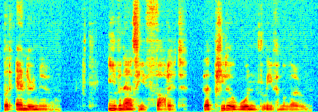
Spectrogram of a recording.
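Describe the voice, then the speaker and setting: A man's voice: fairly low pitch, slow, vocal fry, slightly rough, highs cut off. A man reading a story aloud as an amateur narrator, breaking in with irreverent, wry asides. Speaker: amateur book reader.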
